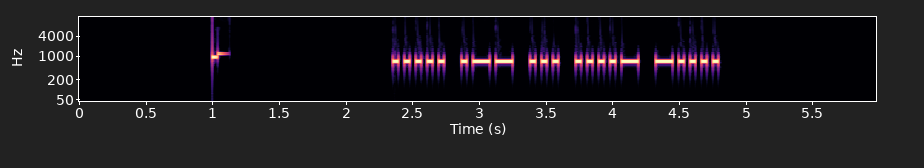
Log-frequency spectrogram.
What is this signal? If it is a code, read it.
Morse code, heard as a keyed tone, about 28 wpm, 700 Hz. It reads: 5WS46
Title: Five Challenging Letter-Number Combinations 28wpm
